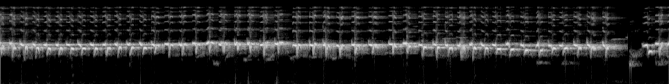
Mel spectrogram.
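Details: White-rumped shama (murai batu), sung to goad a rival into replying: a sustained, fast-pulsed buzzy trill holding one pitch for over six seconds before a brief break.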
